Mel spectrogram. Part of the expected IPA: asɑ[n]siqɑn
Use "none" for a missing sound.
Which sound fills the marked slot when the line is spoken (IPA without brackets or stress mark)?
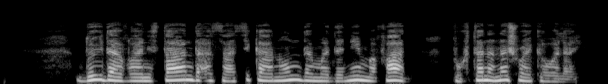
none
